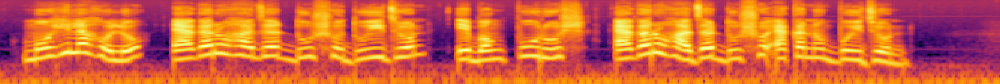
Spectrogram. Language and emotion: Bengali, neutral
